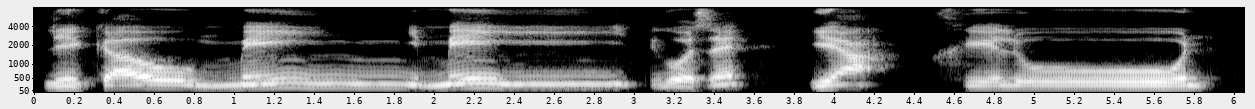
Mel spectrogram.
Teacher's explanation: Tanwin apabila bertemu dengan ya, dia kena baca dengan idgham ma'al gunnah, iaitu dengan dengung.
